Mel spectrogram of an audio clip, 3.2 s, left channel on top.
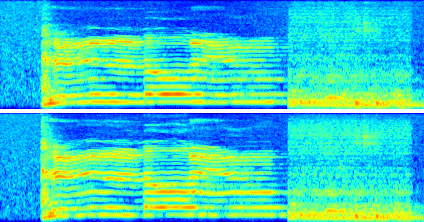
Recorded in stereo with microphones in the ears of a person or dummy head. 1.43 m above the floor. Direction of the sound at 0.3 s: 55° right (ahead or behind).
